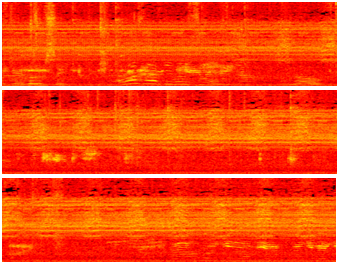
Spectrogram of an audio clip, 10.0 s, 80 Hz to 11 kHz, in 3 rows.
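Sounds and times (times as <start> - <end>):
insects singing: 0.0 - 10.0.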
